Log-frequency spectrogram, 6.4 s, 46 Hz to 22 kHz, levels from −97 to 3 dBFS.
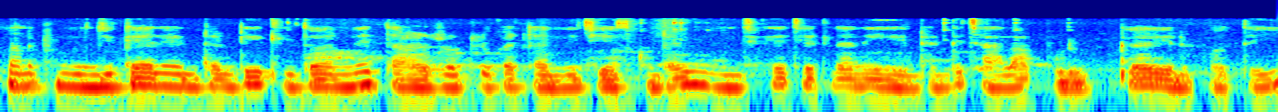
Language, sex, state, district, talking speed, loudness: Telugu, female, Andhra Pradesh, Krishna, 170 wpm, -17 LUFS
